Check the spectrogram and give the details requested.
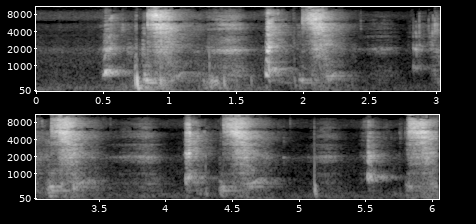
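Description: A run of about six quick, sharp sneezes, some with short inhaled catches between, in a small echoing room.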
